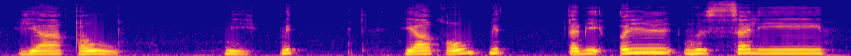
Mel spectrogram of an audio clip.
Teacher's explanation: قو کو ہم نے ایک الف کے جتنا لمبا کرنا ہے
